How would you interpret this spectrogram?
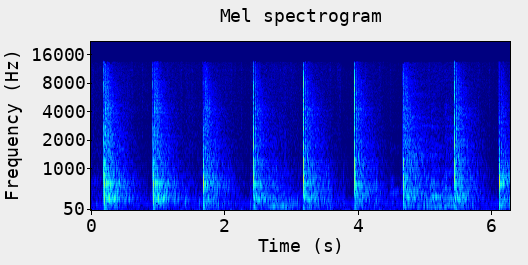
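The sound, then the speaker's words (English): Nine firm, evenly spaced knocks on a door, slow and steady, each one sharp with a short echoing decay, and no voices. “And so, him, the one through which the gift comes, stands and he knocks.”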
